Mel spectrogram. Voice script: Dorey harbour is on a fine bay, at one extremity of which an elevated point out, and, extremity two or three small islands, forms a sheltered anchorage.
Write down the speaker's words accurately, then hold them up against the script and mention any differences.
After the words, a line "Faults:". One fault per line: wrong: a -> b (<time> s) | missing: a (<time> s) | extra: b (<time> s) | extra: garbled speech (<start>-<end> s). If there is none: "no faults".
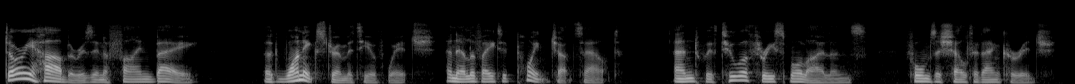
Dorey harbour is in a fine bay, at one extremity of which an elevated point juts out, and, with two or three small islands, forms a sheltered anchorage.
Faults:
wrong: on -> in (0.9 s)
extra: juts (5.5 s)
wrong: extremity -> with (7.0 s)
